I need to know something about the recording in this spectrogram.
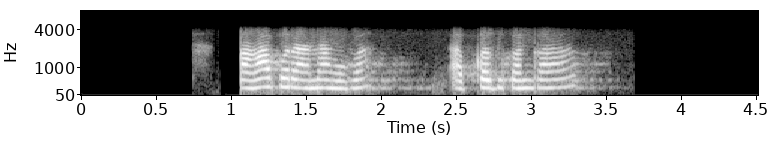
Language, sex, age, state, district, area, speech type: Hindi, female, 18-30, Uttar Pradesh, Varanasi, urban, conversation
